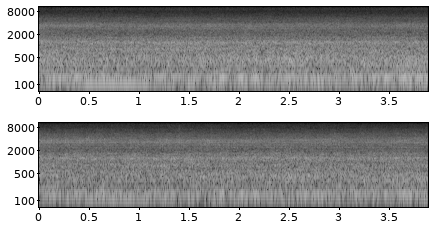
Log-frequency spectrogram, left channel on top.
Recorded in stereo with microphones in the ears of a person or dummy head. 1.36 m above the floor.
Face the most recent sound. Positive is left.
turn(degrees=-15)  # may be behind; listen again after turning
